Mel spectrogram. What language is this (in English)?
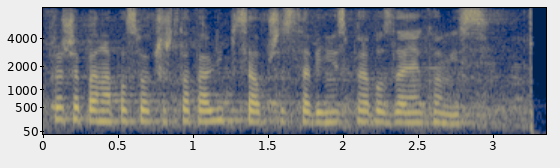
Polish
